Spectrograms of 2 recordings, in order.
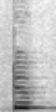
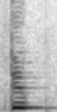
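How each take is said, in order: Both takes have the same delivery.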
